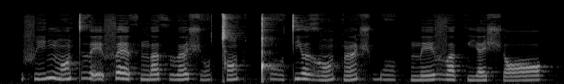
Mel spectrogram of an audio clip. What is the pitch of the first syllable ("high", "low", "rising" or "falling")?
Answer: rising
